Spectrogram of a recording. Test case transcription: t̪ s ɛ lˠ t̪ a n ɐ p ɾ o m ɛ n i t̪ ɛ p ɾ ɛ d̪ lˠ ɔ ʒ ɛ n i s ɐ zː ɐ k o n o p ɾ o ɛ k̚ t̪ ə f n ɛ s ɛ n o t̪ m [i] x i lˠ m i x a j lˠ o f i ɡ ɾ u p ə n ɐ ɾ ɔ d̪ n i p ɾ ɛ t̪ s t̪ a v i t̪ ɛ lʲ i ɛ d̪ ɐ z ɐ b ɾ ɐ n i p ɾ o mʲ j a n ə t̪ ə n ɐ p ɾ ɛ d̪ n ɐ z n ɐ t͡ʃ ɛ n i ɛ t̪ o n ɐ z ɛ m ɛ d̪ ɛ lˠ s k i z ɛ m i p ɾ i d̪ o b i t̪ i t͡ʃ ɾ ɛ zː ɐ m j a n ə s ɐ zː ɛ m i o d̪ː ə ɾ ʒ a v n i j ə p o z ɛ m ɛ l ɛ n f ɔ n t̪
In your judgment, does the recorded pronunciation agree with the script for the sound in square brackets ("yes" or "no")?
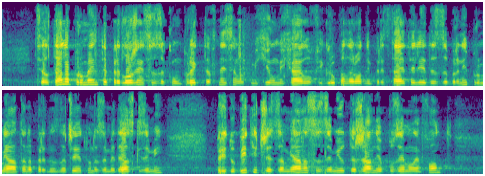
yes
